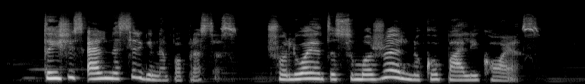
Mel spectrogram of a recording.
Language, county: Lithuanian, Kaunas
